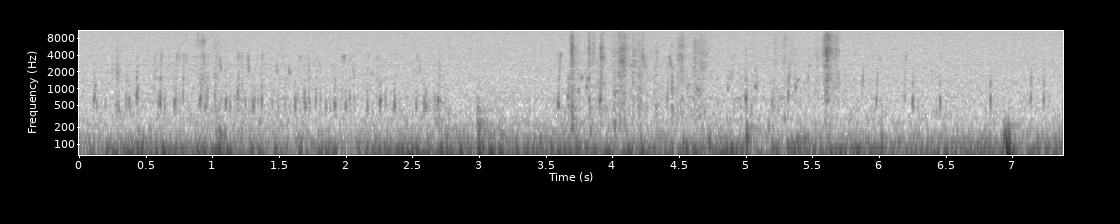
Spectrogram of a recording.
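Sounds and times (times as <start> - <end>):
octodons crunching: 0.0 - 7.2.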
